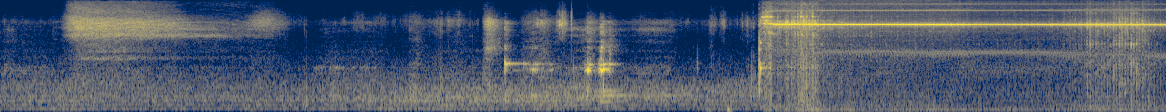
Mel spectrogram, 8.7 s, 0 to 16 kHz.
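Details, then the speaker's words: Drilling metal with a roughly 1/4-inch bit: after handling noise, a piercing steady high squeal starts once the bit bites and holds; the bit is dull but still cuts some metal. "Hear that squeal? That means it's not sharp. But it's still taking out some metal."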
